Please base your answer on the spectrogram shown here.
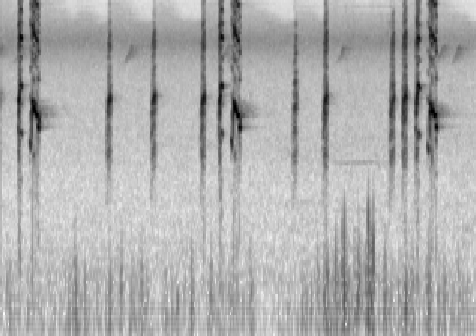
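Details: Sooty-headed bulbul in a loud, lively performance used as a lure to provoke other bulbuls to answer and sing: sharp, bright chips with squeaky notes, given singly and in quick pairs, with faint low rumble behind.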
